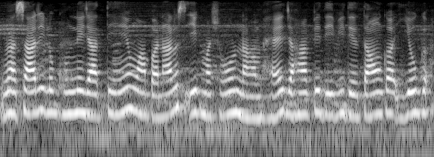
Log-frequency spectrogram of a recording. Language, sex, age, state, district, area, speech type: Hindi, female, 45-60, Uttar Pradesh, Mirzapur, urban, spontaneous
